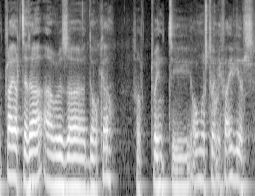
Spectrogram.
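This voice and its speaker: In a Glaswegian accent, the speaker talks at a fairly slow pace with flat, monotone intonation. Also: man, fairly high pitch for a man. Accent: Glaswegian Scottish. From Scotland, Glasgow (Drumchapel). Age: 70s. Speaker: church elder, retired docker. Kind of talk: interview.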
